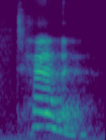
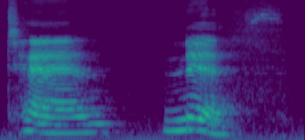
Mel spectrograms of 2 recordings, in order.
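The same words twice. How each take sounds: First: Said in the usual way. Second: "ten, nis" as two separate syllables; each syllable of "ten, nis" said on its own. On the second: Shown as a demonstration. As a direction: pause between "ten" and "nis". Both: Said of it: "read one syllable at a time".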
